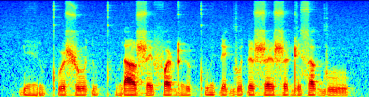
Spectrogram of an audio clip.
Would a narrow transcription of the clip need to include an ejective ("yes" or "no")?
yes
